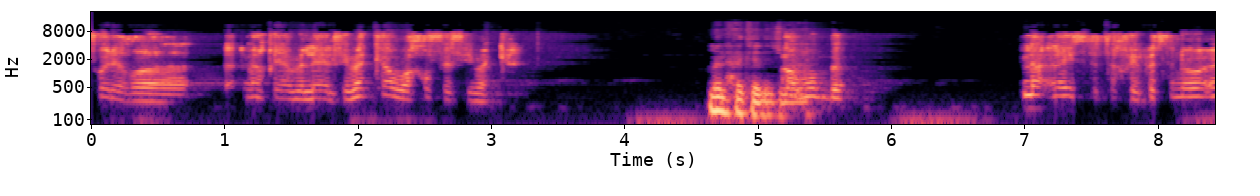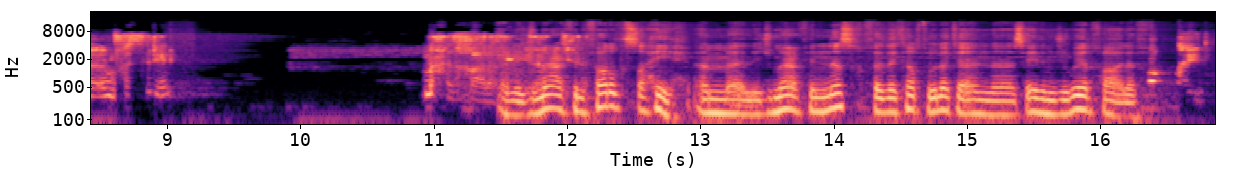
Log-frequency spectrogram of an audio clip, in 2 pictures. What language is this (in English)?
Arabic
